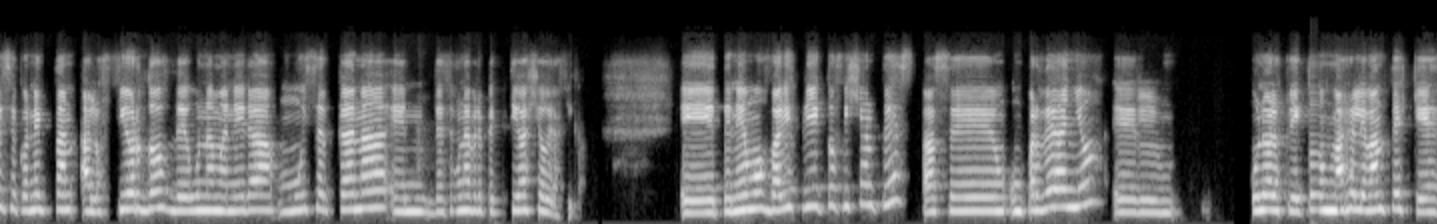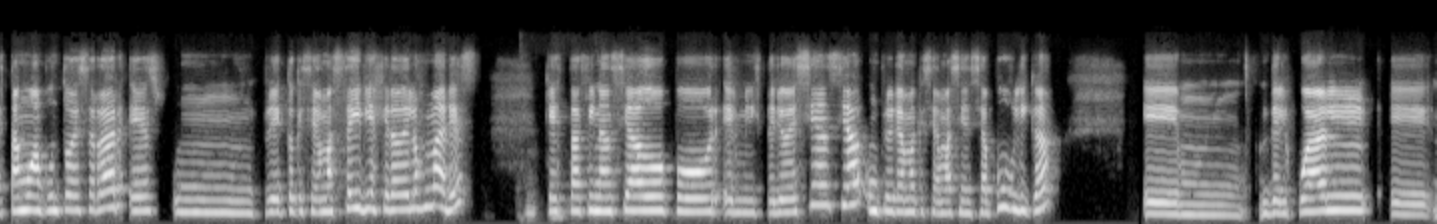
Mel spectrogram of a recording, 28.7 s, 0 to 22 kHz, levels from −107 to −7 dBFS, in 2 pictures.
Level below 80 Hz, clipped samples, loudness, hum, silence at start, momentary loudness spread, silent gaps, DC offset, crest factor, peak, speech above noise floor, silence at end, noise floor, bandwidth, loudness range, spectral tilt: -72 dBFS; under 0.1%; -20 LUFS; none; 0 s; 10 LU; 5.98-6.02 s, 12.34-12.49 s, 25.75-25.79 s; under 0.1%; 18 dB; -2 dBFS; 38 dB; 0 s; -60 dBFS; 9.2 kHz; 3 LU; -2.5 dB/octave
